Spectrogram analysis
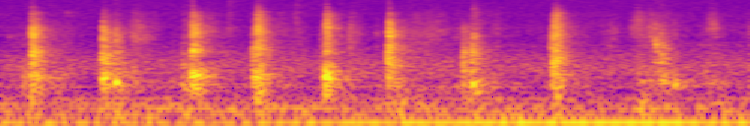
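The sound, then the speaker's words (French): A woman tries a locked door: about eight sharp rattling clunks in an uneven rhythm, roughly half a second apart, fairly loud, with no voices. “La porte est fermée à clé.”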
